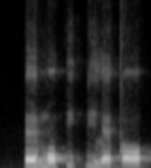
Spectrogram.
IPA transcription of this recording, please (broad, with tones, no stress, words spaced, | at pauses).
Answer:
ɛ˧ mɔ˧ki˦k͡pi˦˨lɛ˨ tɔ˧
